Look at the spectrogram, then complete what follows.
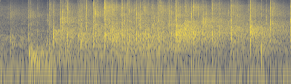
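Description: A small group clapping. The clapping starts sharply about half a second in, holds for roughly three and a half seconds and dies away near the end.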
